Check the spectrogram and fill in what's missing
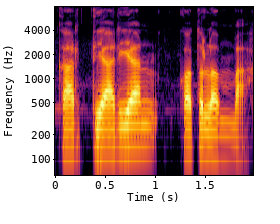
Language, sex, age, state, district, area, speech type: Bengali, male, 60+, West Bengal, Bankura, urban, read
